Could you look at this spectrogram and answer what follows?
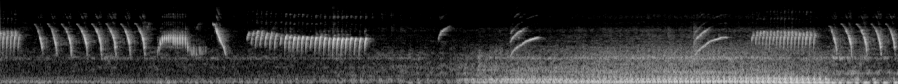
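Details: Panda canary singing to raise excitement: a run of quick descending notes, a buzzy roll and scattered sweeps, while an engine-like rumble grows loud in the second half.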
